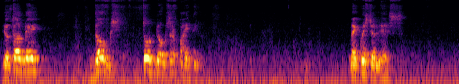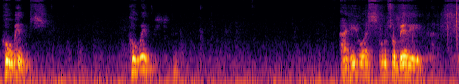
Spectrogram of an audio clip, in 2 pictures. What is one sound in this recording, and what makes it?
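A man speaks to a group in short phrases with long pauses.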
